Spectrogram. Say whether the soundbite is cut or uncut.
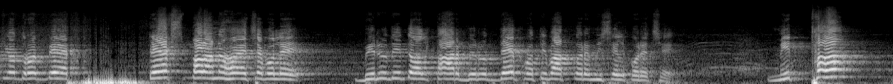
uncut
